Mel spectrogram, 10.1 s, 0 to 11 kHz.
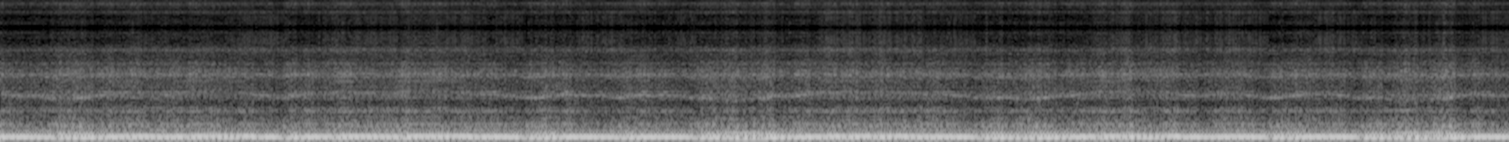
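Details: BMW R1200GS Adventure with an intermittent fault, usually after a 20-mile A-road run into traffic: a deep boxer-twin drone dips and sags briefly a couple of times as the idle struggles; cause not yet known.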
